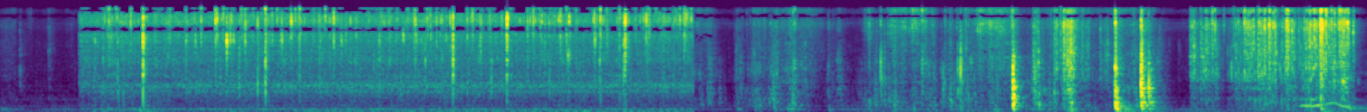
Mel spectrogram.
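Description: A steady hiss with scattered clicks for several seconds, then a cardboard instant-soup box and foil sachet being opened: irregular crinkling, crackling and tearing of paper and foil packaging, loudest in the middle of that stretch.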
